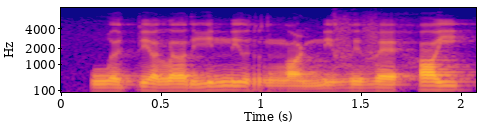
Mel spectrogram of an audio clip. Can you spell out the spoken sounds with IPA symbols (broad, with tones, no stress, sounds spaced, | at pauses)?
w ə˨ pʲ ɒ˦˨ l ʌ˨ ɾ i˨˦ mʲ u˦˨ r ŋ ɒ˨ ɳ mʲ ə˨ v ɪ˨ v ɛ˨ h ɒ˦ j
